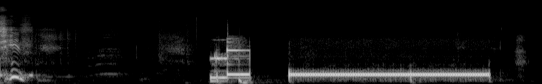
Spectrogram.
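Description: A brief voice at the start, then a quick burst of stacked dialing beeps as a call is placed to Toronto, followed by a loud, steady, mid-pitched telephone tone lasting about two seconds before cutting off.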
